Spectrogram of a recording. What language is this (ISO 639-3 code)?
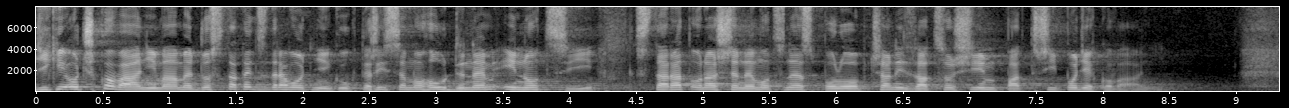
ces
